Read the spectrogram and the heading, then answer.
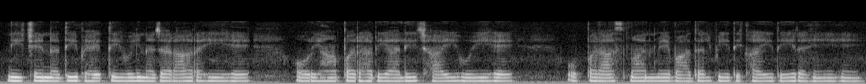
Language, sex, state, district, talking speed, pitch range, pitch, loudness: Hindi, female, Rajasthan, Jaipur, 165 wpm, 155-165 Hz, 160 Hz, -16 LUFS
